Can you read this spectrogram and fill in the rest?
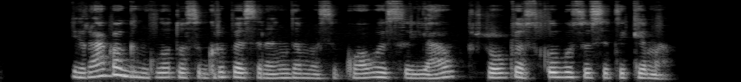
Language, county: Lithuanian, Šiauliai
